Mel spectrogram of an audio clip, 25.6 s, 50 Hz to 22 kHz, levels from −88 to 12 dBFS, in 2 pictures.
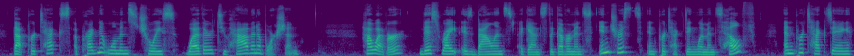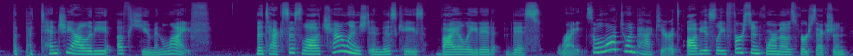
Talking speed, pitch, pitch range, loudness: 125 wpm, 205 Hz, 180-240 Hz, -26 LUFS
